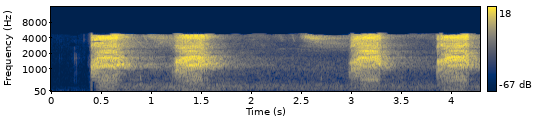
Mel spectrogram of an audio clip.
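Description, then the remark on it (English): A common raven calls with four harsh, croaking caws spaced about a second apart, loud, plus a fainter croak between them, with no talking. “The raven, its voice is unmistakable, held a prominent place in the myths of many cultures, from the Vikings to the tribes of the Northwest coast, across the entire Northern Hemisphere.”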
